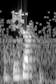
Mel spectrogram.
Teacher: 要把这个音发成一个短音，不是靠嘴唇的闭合，而是靠舌根在口腔里面把气流断了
